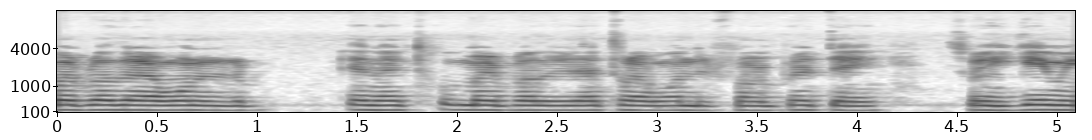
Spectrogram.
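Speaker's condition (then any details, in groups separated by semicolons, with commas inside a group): Cerebral palsy; from birth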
